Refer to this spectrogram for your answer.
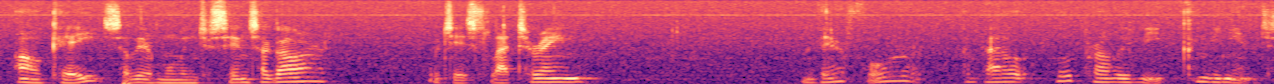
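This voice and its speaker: A man's somewhat breathy voice, fairly high in pitch with a dark, mellow tone, moves at a moderate pace with long, frequent pauses. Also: ordinary pitch variation. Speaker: gaming youtuber. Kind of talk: gameplay tutorial commentary. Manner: soft-spoken; halting.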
